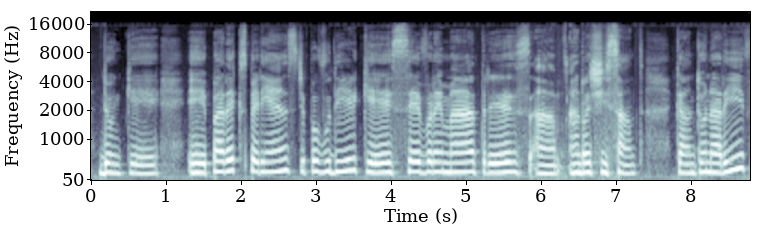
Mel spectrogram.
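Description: A woman in her forties, a native Spanish speaker whose French carries a Mexican accent, teaches a beginner language lesson with deliberate, careful enunciation. Her voice sits a little high and sounds warm. She wears a lapel mic on an indoor studio set with a chalkboard.

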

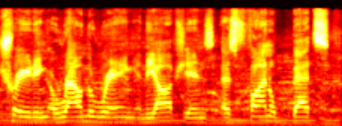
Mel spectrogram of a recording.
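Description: A man's voice: on the high side, level tone, moderate pace. A man, an options trader, talking bluntly and cynically in a candid interview. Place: busy trading floor. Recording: noisy trading floor, music behind.

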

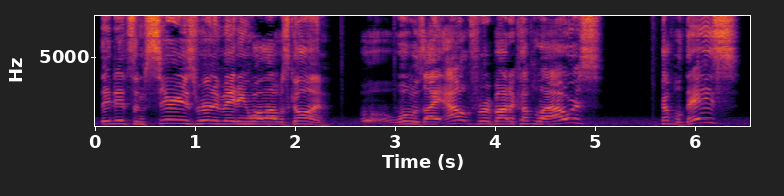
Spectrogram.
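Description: A man's voice: sits high, animated, normal speed, sharp tone, a little hiss or hum. A young man giving playful horror game commentary as a scared streamer, nervous and mock-cheerful with exaggerated reactions. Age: young adult. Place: small indoor streaming room.

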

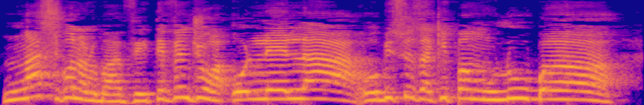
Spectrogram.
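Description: Ranting woman, higher voice. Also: moderate pace, a bit bright. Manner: accusatory, emphatic, mixes French in. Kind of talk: angry ranting monologue.

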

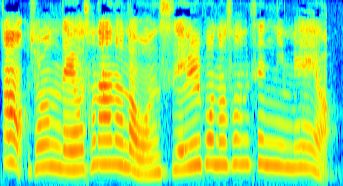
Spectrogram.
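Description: A woman in her twenties hosts an idol livestream on her phone, reading comments and teasing playfully, breaking into high shouts and laughter, at a slightly fast pace. She leans on a table in a small, bright indoor room, holding the phone close at arm's length.

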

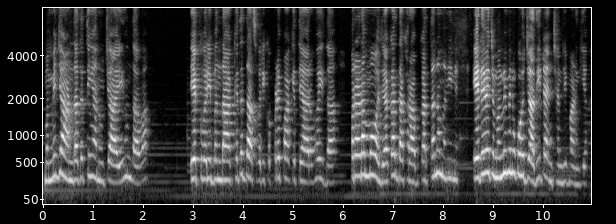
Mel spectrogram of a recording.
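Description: In an acted family web drama, a young woman plays a hurt, defensive wife who complains and pleads, sounding upset. Her voice is high and darkish in tone, she speaks quickly, the acting is light, and soft music plays behind her.

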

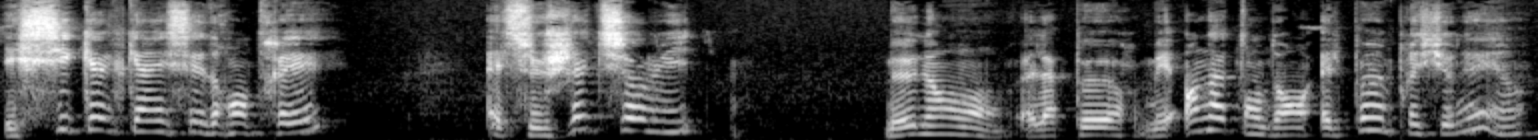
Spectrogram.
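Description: A woman's voice: mid-range voice, big pitch swings, moderate pace. A French woman vlogging at home, scolding and cooing at her cats in a chatty way and tagging "hein" onto everything. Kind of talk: casual vlog talking to her pets.

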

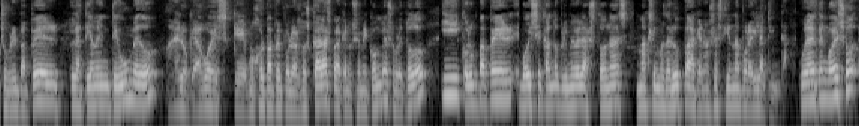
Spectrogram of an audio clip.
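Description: A man's voice: fairly high pitch, a little mellow, slightly rough. A man with a Peninsular Spanish accent, narrating a painting tutorial as a voice-over in a patient, reassuring way. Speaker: watercolor painting teacher.

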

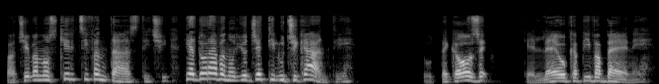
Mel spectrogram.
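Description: A man's voice: on the high side, no echo, clean studio sound. A man narrating an audiobook, telling the story expressively. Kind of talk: scripted narration.

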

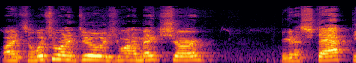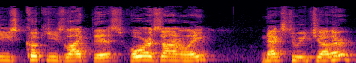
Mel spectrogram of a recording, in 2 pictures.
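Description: A man's voice: high voice, fairly even intonation, brisk, fairly bright tone. A young man playing a brash, profane party-boy football star who hosts a spoof cooking show, filmed on a phone in an apartment kitchen. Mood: casual. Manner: cocky, loose and profane. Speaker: comedy cooking host. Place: apartment kitchen and living room. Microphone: phone camera held close.

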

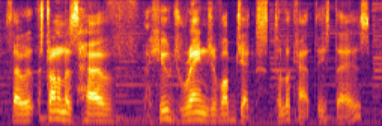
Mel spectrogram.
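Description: A man's voice: lowish voice, moderate pace, a little mellow, faint music behind. A man, an astronomy professor answering interview questions in a modest, thoughtful way with small restarts. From Britain. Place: outdoors beside an observatory dome on a hill.

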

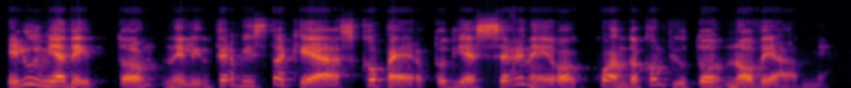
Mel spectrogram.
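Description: A man, a children's author, reading his own story aloud and chatting playfully, with animated storytelling and chatty asides. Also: a little high, moderate pace, husky. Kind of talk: book reading with casual chat.

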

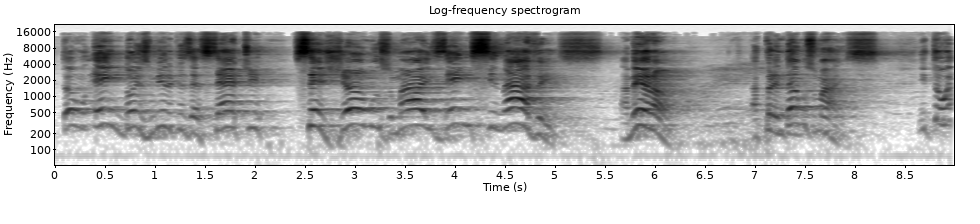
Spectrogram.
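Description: A middle-aged man from Brazil with a Brazilian Portuguese accent, preaching a lively sermon as pastor and leading the congregation in call-and-response. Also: sits high. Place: large church hall. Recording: echoey church hall.

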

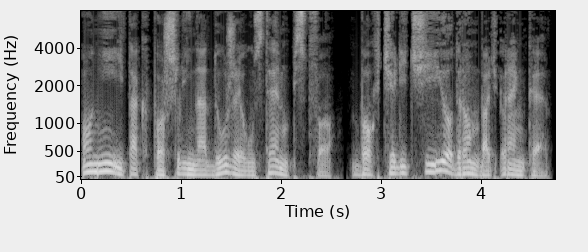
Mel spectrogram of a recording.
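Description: A man's voice: deep voice, very animated, measured pace, darkish tone, husky, no room sound, studio quality, exaggerated voice. A man voicing a stern male steppe militia leader who bargains bluntly in an audiobook. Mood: bargaining. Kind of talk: audiobook character voice.

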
